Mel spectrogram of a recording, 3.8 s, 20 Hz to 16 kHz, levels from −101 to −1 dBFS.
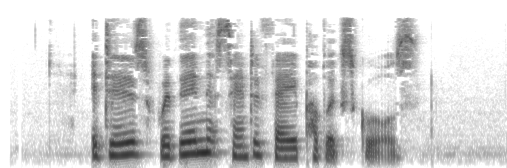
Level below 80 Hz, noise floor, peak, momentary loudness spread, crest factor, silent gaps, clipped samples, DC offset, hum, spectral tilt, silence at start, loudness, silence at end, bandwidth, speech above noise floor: -80 dBFS; -70 dBFS; -12 dBFS; 10 LU; 18 dB; none; under 0.1%; under 0.1%; none; -4 dB/octave; 0.7 s; -29 LUFS; 0.7 s; 11.5 kHz; 42 dB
